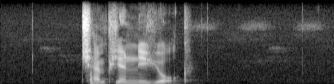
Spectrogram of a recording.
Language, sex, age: English, male, 24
